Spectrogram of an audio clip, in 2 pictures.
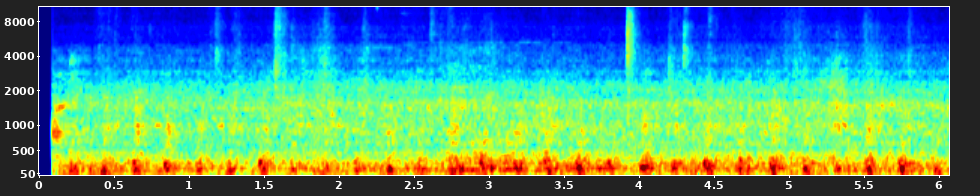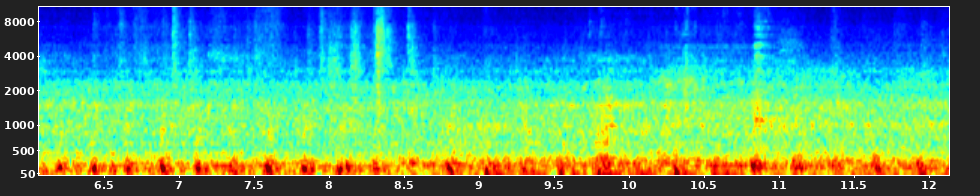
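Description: Southeastern Class 465 Networker electric train running on the rails, a steady low rumble with scattered sharp clicks.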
